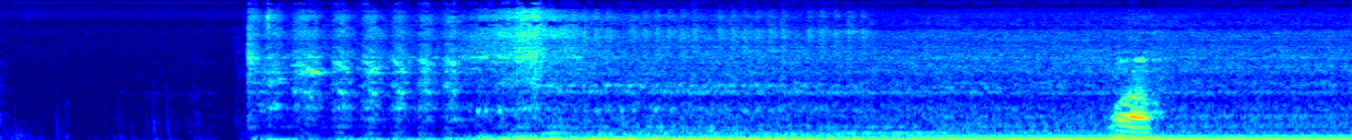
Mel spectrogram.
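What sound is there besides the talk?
Honda Civic VTi EG DOHC VTEC engine starting and running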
